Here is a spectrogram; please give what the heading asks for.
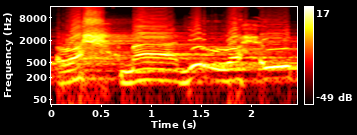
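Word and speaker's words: الرحمن الرحيم: হা আসে গলার মাঝখান থেকে আর হা আসে শুরু থেকে। সুতরাং দুইটা দুইটার জায়গা থেকে উচ্চারণ হয়। এজন্য রাহমানির রাহিম বলতে হবে। কি বলতে হবে? রাহমানির রাহিম।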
